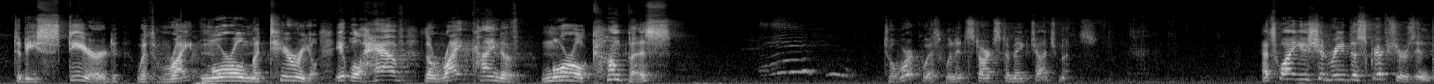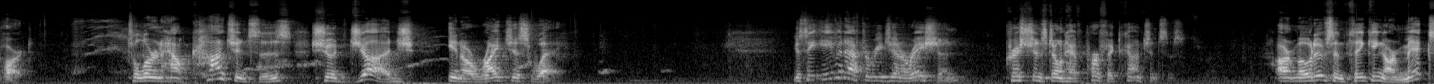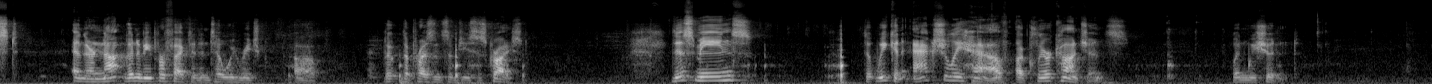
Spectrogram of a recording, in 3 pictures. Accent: American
